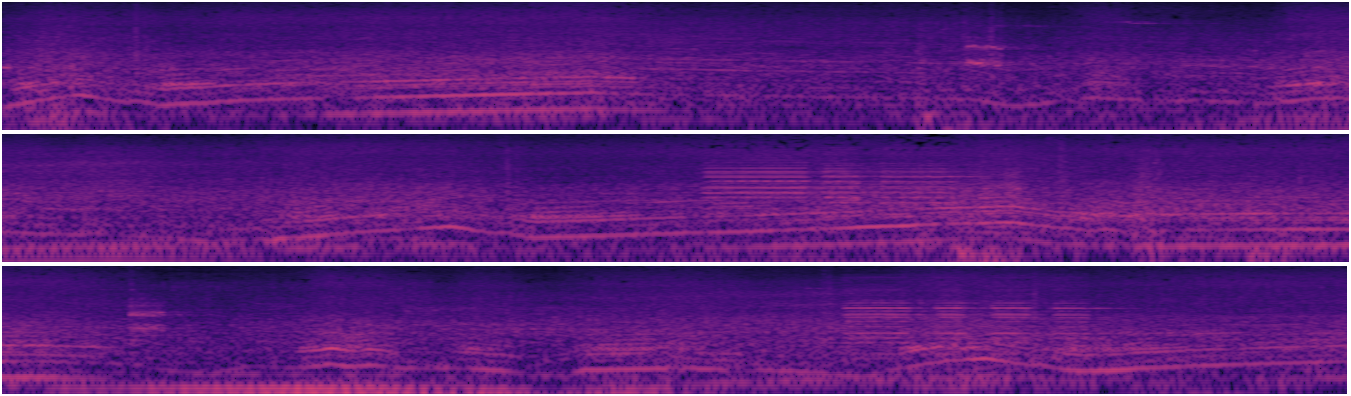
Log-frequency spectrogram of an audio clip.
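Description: A car engine revs up and down as it shifts through gears.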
